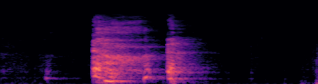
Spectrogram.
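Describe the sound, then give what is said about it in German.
A person coughs after choking on something swallowed the wrong way: a couple of rough, forceful coughs in quick succession, with near silence before and after. “Entschuldigung, wenn sich jemand jetzt nicht wohl fühlt, wo ich gehustet.”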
